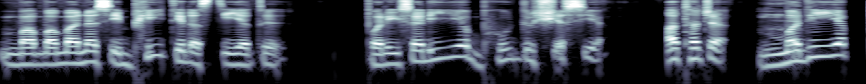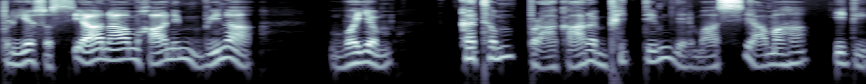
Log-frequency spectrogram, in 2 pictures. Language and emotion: Sanskrit, fearful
